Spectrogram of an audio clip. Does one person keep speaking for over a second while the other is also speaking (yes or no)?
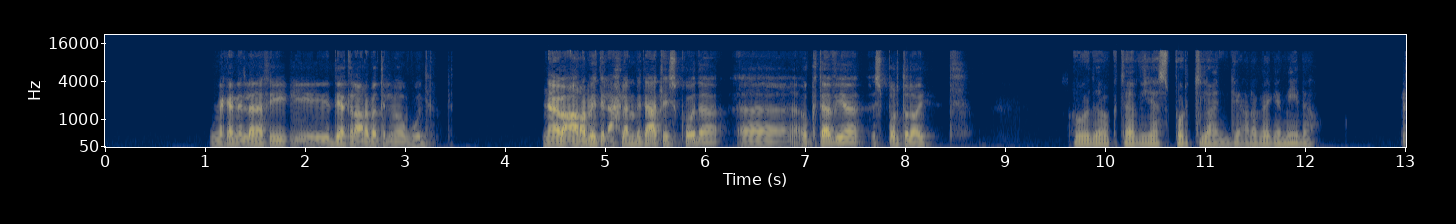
no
